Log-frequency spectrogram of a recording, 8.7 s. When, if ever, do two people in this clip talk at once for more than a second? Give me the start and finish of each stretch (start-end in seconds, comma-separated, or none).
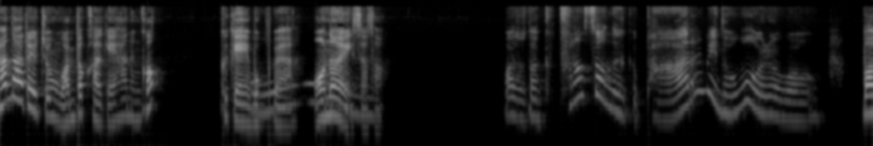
none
